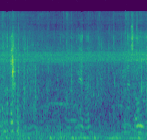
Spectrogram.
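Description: A crabbing boat's large engine rumbles low and steady at sea, with gusts of wind against the microphone and people talking over it.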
